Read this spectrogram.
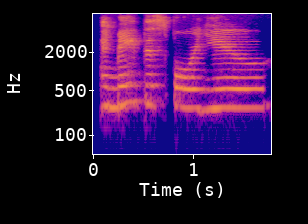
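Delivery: put-on sweetly offering a gift as a child; daughter's voice. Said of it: "And she's".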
